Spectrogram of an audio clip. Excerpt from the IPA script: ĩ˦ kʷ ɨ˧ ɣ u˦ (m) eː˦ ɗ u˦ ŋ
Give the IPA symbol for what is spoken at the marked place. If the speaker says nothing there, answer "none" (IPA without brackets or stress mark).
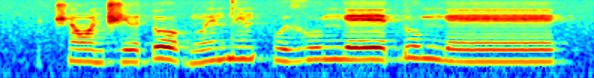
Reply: ŋ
